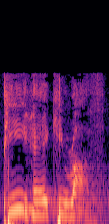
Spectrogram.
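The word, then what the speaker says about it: Pi-hahiroth: It's actually pronounced Pihahiroth. Pihahiroth.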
